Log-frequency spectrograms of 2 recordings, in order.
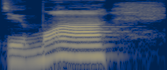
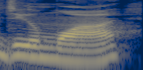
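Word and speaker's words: Deuxmoi: talked all about my behind the scenes with dumwa and what that what that went into like what went into that episode for those of you that are new to dumwa I'm gonna spell it out one more time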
